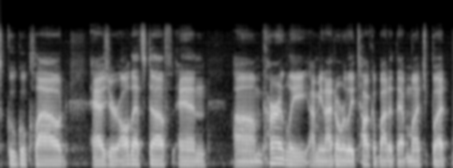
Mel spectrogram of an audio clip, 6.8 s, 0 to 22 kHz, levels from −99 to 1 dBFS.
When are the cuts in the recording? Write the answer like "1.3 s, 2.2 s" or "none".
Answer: 3.9 s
